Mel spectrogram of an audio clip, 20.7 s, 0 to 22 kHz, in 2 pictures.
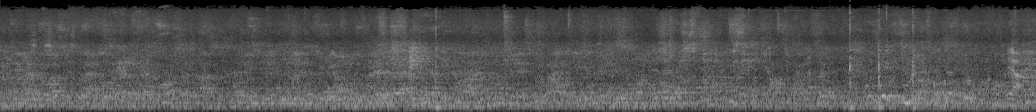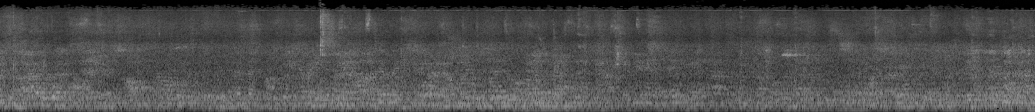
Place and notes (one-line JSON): {"title": "Mitte, Kassel, Deutschland - Kassel, museum Fridericanium, art audience", "date": "2012-09-13 11:30:00", "description": "Inside the museum Fridericianium on the first floor during the documenta 13. The sound of the art audience in the crowded hall.\nsoundmap d - social ambiences, art places and topographic field recordings", "latitude": "51.31", "longitude": "9.50", "altitude": "161", "timezone": "Europe/Berlin"}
